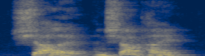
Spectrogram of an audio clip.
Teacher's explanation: Well, the ch represents the sh because modern French words that begin with a ch have a shh sound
